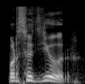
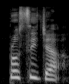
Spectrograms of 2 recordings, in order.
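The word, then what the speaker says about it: procedure: বলবো receive receive না বলে বলবো রিসিভ রিসিট প্রসিডিউর আমরা প্রায় বলে থাকি প্রসিডিউর যেটা কমন ভুল এটার সঠিক উচ্চারণটা কি হবে প্রসিজা প্রসিডিউরের সঠিক উচ্চারণ কি হবে প্রসিজা আমরা প্রসিডিউর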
